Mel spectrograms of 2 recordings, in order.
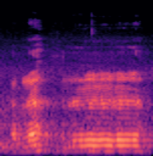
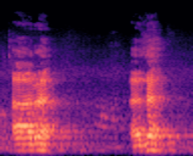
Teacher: But this tap or flap one, you block and release the air only once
